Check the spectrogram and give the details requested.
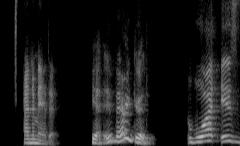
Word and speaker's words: Annemette: without me absolutely but in it I'm called anim anim yeah very good what is the parental leave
